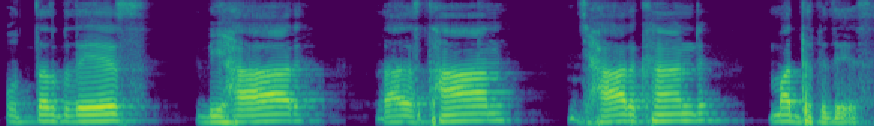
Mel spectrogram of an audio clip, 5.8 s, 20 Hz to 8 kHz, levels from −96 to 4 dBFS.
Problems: none marked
